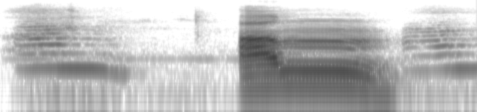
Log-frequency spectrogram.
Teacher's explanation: دونوں ہونٹوں کے بیرونی ہاں حصے جب آپس میں ملے تو میم ادا ہوتا ہے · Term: حروف شفوی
